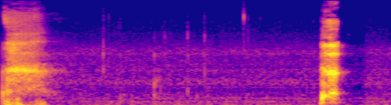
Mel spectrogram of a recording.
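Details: Drunk hiccups: two abrupt voiced hiccups about three seconds apart in a quiet room.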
